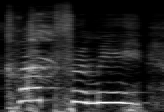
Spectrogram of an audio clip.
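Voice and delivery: squeaky pleading fairy; high fairy voice. Pretend. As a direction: beg high and thin.

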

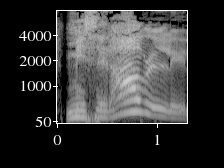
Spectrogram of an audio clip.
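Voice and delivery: slow, weighty pronouncement of scripture; drawn-out rebuke. Acted. Preacher quotes Apocalipsis rebuking materialistic people, drawn-out rebuke. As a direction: stretch the word out slowly.

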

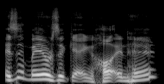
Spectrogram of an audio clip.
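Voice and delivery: playful mock delivery of a wrestler's line; mock smooth line. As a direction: sell the corny line with a wink. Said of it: "I mean, what a line".

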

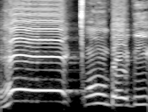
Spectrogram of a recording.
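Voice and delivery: high mock lovey-dovey coo; mock lover. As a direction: camp it up as a cooing boyfriend. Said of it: "in Johan's arms like".

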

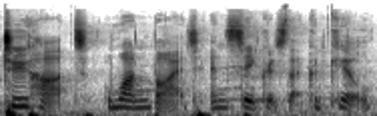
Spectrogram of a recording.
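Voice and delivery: blurb read with a punched, loud Two; big dramatic book-trailer opening. Shown as a demonstration. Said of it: "I'm gonna start again".

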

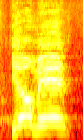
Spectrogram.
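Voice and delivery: high, loud bystander impression.

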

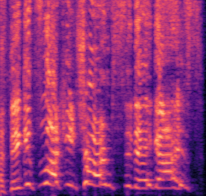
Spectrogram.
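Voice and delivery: high voice calling up to the factory; playful high call; high silly mock voice. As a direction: sing it up to the factory like a fan. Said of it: "just go".

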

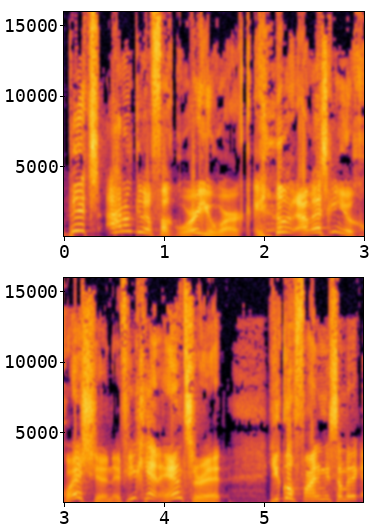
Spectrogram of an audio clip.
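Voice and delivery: high, loud exasperated rant at the clerk; retold angry rant. Telling off the airline clerk, loud and furious. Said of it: "And I'm like".

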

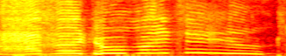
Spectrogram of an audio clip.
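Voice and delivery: put-on high, slow old lady croon; granny voice. Saying nickname in her voice.

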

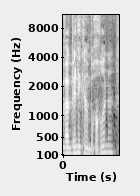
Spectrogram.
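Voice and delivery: softly, to oneself; quiet inner thought. Retold or imitated. Preacher voicing quiet private doubt, softly. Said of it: "Hij dacht niet stilletjes bij elkaar".

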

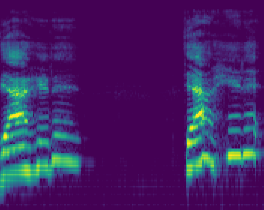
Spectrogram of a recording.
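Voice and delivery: high, teasing appeal to the audience; mocking to camera. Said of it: "looked at the camera and said".

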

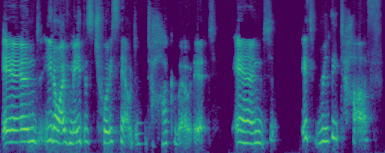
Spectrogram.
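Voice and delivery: high, tearful strain while holding it together; choked up, pushing through it with pauses; getting emotional. Real, not acted. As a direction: voice lifted high with real emotion. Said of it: "I'm gonna get emotional".

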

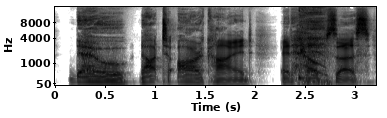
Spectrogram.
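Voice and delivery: low, slow villain voice; Magneto. Retold or imitated. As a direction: play a grave, deliberate old mastermind pleading his case. Voicing Magneto answering Kurt.

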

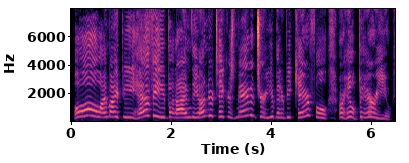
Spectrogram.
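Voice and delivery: very high-pitched wailing manager voice; Paul Bearer. Retold or imitated. Wrestling manager warns a heckler in character, high hammy wail. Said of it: "just been like".

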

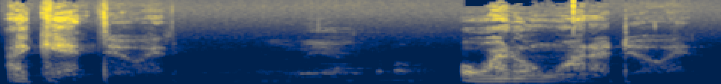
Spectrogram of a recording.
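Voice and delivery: hushed, unvoiced whisper of a reluctant man; soft whispered excuse; whispered reluctance. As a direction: whisper it like you're backing away from the job. Moses' reluctance voiced by preacher.

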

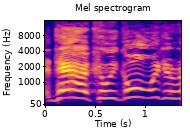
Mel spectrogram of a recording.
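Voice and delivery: put-on teen daughter with gauze in her mouth, slurred and loud; mouth full of gauze. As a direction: mumble it through a mouthful of gauze after wisdom teeth. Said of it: "So she's like".

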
